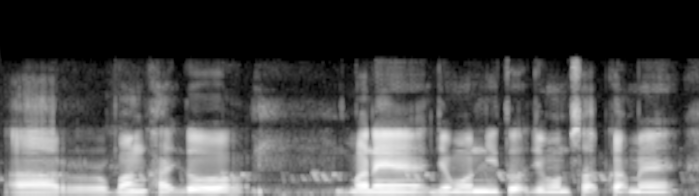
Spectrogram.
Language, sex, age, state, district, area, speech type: Santali, male, 45-60, West Bengal, Malda, rural, spontaneous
